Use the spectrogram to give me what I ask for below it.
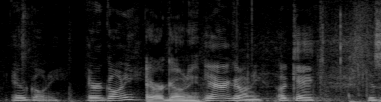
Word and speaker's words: Aragoni: Aragoni. Aragoni? Aragoni. Aragoni, okay, is a duly authorized agent per section 12.2. Stephen? Yes, so I would just like to first mention that Jeffrey Aragoni, he has taken the Inland Wetlands training course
